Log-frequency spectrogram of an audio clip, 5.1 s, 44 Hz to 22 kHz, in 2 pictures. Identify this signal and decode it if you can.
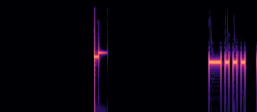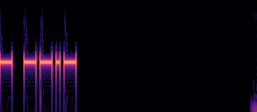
Morse code, heard as a keyed tone, about 32 wpm, 700 Hz. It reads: BTQ
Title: USA Call Sign Postfixes - 3 Letters 30wpm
